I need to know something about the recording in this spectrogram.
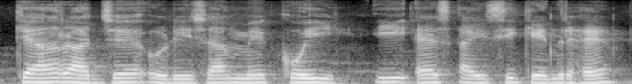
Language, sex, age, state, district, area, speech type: Hindi, male, 30-45, Rajasthan, Jaipur, urban, read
